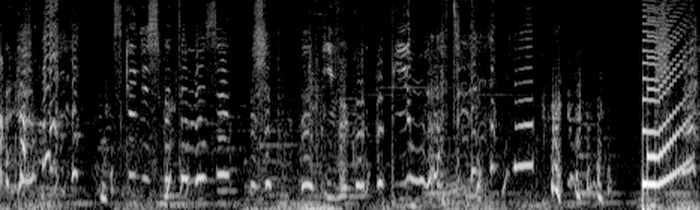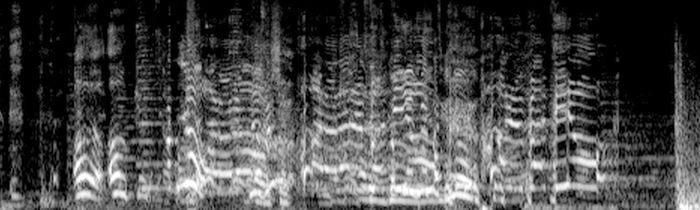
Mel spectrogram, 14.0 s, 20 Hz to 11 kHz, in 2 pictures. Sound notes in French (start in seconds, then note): 0.0 Rires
